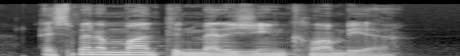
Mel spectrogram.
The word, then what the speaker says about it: Medellín: other by the way a quick note on pronunciation at some points in this video i say medellin in some points i say medellin is the typical spanish way of saying it medellin is what locals to the city say either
